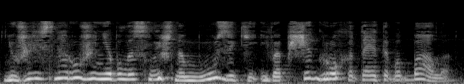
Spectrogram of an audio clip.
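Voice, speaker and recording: A woman voicing a curious, excitable young woman who is queen of a ball. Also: fairly high pitch, fairly quick, breathy edge, pitched above the performer's own voice. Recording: slightly dull lo-fi sound.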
